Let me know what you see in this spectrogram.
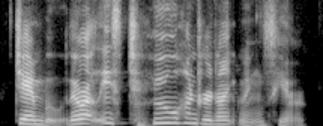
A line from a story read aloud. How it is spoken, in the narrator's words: Glory snapped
